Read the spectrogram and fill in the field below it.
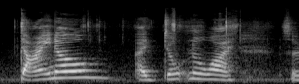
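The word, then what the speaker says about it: Deino: be sharp neat more as wellas and it's pronounced Dino I don't know why so Shelmet vanillite paner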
